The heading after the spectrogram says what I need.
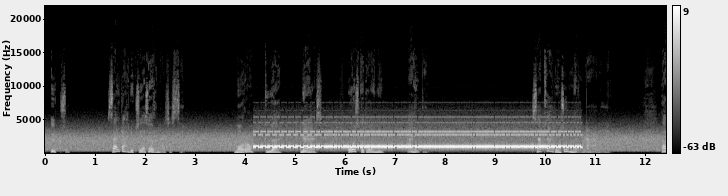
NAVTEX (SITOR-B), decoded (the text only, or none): ZCZC QE81 FIRING EXERCISE 13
